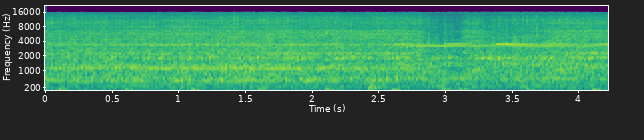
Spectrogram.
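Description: Small electric motor of a battery-powered toy whirring steadily, with a thin high whine joining about two and a half seconds in, over background music with a steady beat.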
